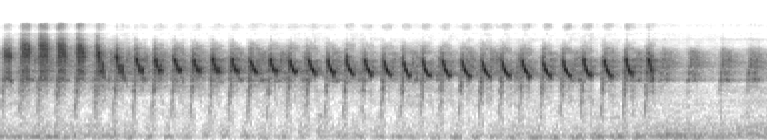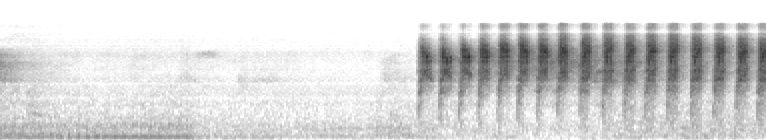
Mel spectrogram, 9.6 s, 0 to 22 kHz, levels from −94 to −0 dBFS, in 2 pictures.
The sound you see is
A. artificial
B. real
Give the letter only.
A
